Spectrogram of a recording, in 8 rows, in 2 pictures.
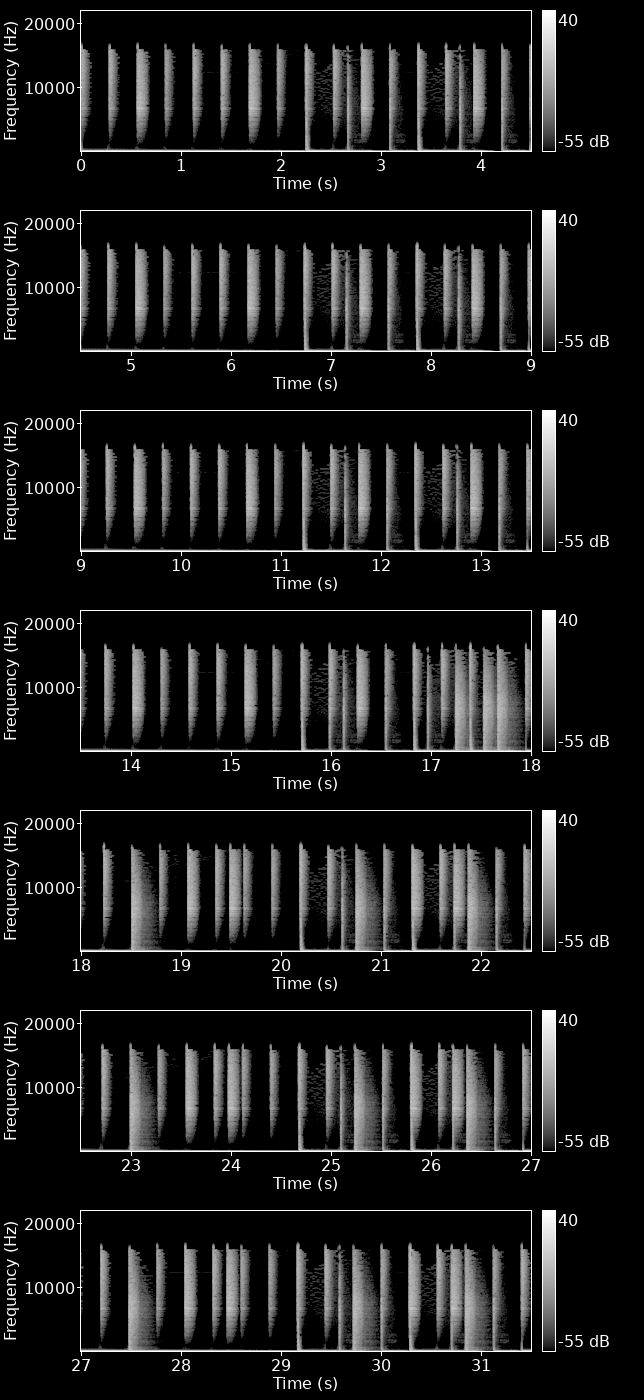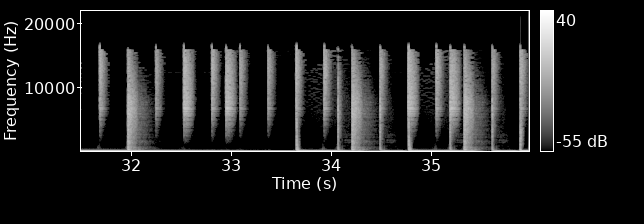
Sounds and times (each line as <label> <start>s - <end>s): drum 2.3s - 4.5s
drum 6.8s - 9.0s
drum 11.2s - 13.5s
drum 15.7s - 24.1s
drum 24.7s - 28.6s
drum 29.2s - 33.1s
drum 33.7s - 35.9s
